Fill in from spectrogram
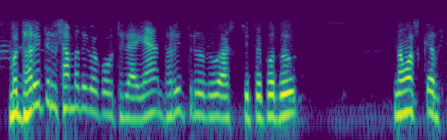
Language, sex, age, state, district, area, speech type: Odia, male, 45-60, Odisha, Nabarangpur, rural, conversation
